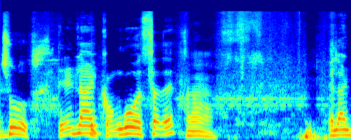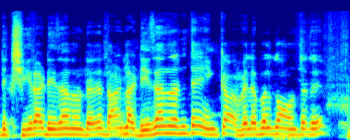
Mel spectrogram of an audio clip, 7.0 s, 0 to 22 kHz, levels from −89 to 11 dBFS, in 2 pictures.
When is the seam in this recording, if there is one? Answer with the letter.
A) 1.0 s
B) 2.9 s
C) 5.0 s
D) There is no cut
A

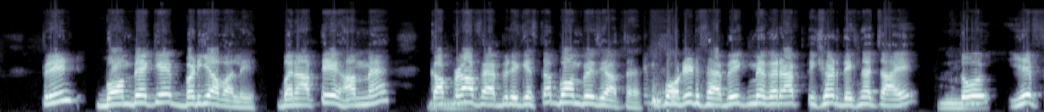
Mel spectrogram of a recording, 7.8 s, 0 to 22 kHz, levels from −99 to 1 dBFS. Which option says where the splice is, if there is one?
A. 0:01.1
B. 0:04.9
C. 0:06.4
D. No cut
B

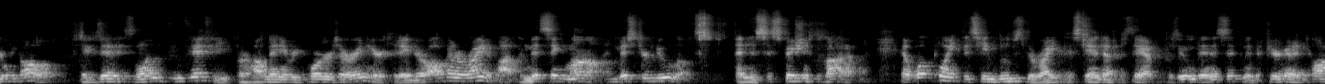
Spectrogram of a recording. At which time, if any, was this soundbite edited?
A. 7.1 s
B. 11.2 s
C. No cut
C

